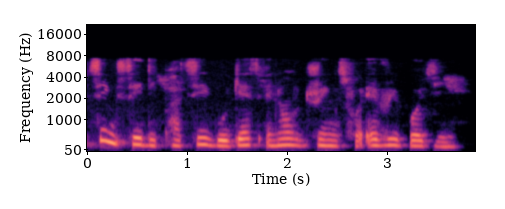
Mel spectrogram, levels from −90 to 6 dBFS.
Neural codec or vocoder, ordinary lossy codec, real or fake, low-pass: none; AAC, 48 kbps; real; 7.2 kHz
